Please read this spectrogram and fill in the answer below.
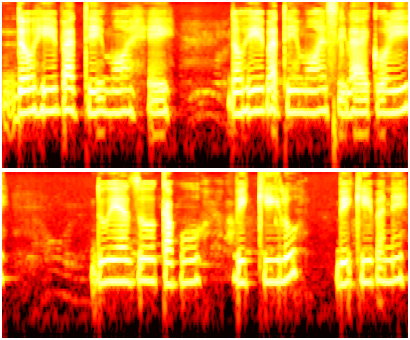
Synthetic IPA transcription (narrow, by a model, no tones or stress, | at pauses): doɦibatimojḛj | doɦibatimojsila̰jkɔɹi | dujazʊkapu | bikilʊ | bikipani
